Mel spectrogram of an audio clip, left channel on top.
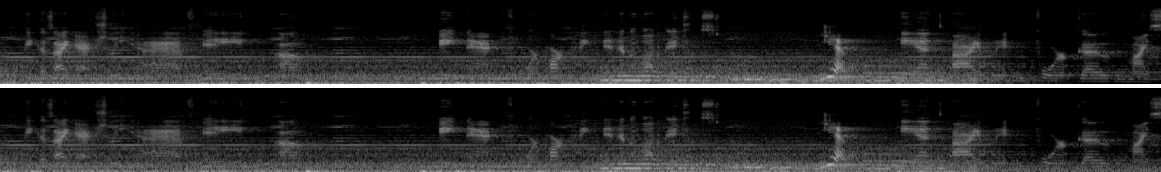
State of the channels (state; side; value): noise; right; rumble, 12 dB below the sound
